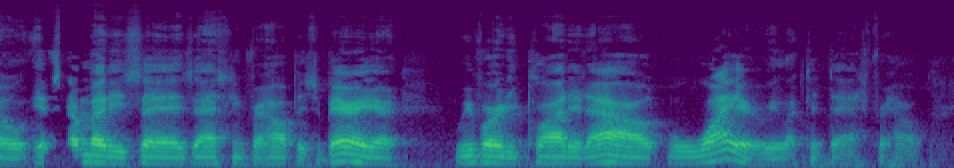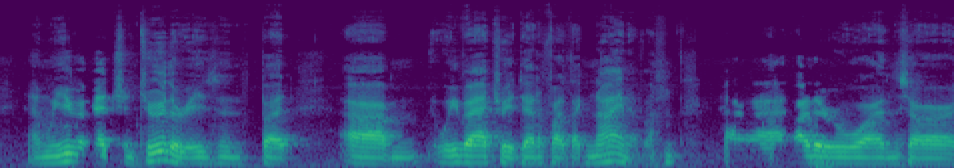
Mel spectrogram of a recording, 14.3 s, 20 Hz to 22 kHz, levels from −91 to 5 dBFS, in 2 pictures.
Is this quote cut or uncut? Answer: uncut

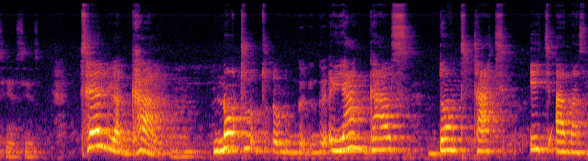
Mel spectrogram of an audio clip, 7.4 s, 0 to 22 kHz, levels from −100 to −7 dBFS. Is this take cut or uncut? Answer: uncut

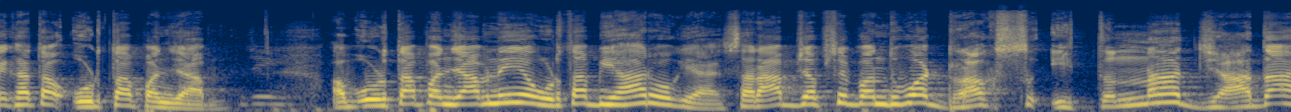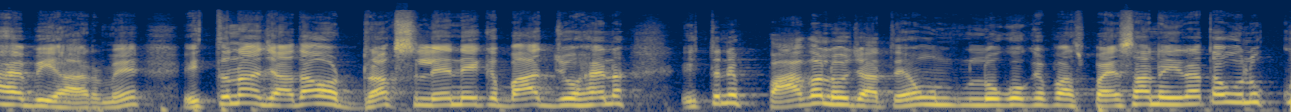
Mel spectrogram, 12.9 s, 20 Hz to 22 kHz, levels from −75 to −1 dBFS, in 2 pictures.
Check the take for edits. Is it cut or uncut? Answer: uncut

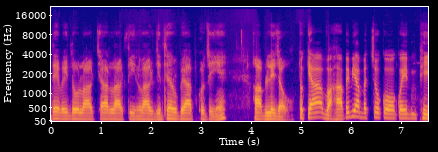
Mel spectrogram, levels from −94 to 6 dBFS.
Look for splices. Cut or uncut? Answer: cut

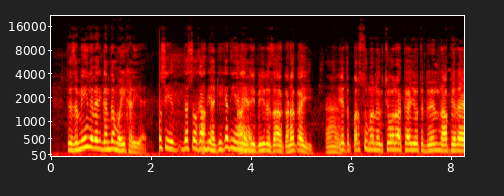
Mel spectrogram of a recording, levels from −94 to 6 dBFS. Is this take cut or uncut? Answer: cut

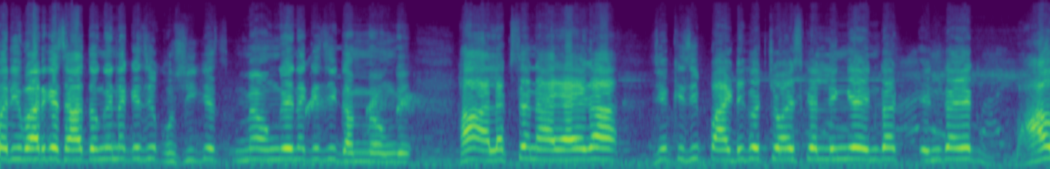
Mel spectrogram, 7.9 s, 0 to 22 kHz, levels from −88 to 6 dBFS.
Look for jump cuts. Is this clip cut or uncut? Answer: uncut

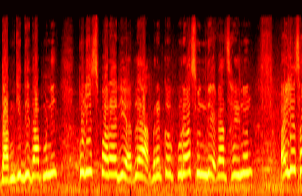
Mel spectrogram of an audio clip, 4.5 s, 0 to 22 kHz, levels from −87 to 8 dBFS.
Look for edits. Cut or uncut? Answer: uncut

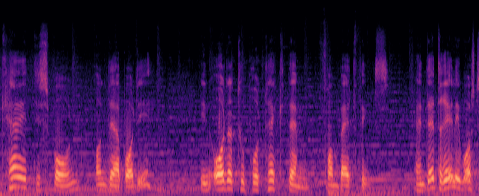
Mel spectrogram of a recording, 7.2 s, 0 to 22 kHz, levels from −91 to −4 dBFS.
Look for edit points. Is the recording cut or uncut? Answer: uncut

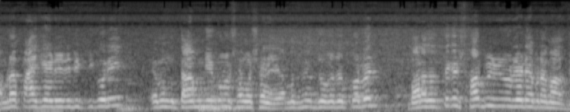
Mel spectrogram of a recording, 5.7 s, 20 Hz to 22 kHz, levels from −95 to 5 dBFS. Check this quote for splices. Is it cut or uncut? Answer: uncut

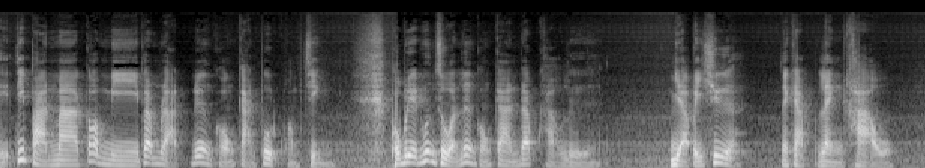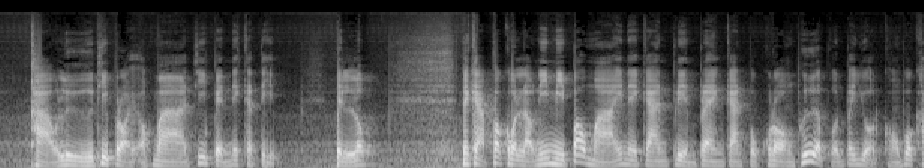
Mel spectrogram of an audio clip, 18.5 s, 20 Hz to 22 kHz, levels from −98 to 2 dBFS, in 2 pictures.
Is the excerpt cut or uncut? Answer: uncut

